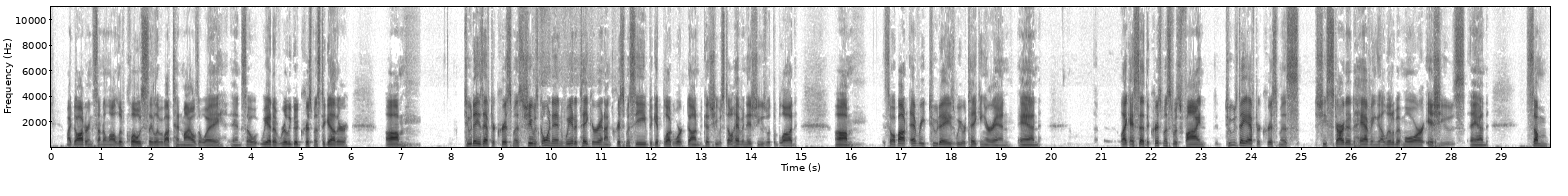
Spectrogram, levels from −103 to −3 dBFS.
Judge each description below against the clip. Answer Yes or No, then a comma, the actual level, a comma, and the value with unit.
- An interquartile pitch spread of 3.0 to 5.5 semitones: Yes, average, 5.1 semitones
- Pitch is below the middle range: Yes, low, 125 Hz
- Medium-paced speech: Yes, average, 175 wpm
